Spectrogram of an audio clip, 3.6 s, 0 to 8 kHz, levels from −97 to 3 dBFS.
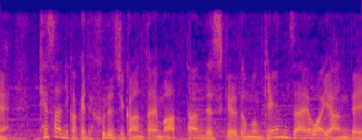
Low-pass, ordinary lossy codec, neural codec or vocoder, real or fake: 7.2 kHz; none; vocoder, 22.05 kHz, 80 mel bands, WaveNeXt; fake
